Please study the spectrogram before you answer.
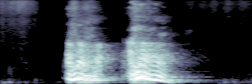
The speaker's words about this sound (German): Jetzt muss ich mal kurz husten, so ich hoffe, jetzt geht's wieder.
